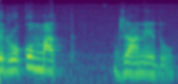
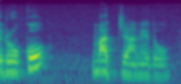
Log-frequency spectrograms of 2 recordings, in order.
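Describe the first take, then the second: First: "रोको मत" together, then a pause, then "जाने दो"; pause after मत. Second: "रोको", then a pause, then "मत जाने दो" together; pause after रोको. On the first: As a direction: join "रोको मत" firmly, break, then let "जाने दो" fall. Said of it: "इसको इस तरीके से समझें". ("रोको मत" एक साथ, ठहराव, फिर "जाने दो") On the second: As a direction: break right after a raised "रोको", run "मत जाने दो" as one phrase. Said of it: "इस चीज़ को इस तरह समझें". ("रोको" के बाद ठहराव, फिर "मत जाने दो" एक साथ) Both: Shown as a demonstration.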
